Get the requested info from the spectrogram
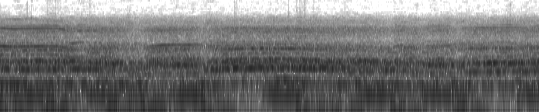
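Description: A group of voices singing sholawat together, loud and steady, over a regular low beat.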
